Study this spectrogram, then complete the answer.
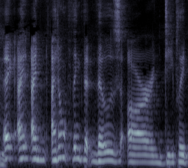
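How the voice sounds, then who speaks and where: A man with a normal speaking voice, lively intonation and a fairly slow pace. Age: 40s. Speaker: theology professor and author. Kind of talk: casual interview. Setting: studio with big headphones.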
